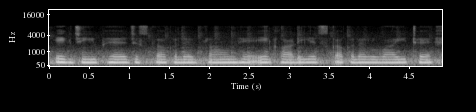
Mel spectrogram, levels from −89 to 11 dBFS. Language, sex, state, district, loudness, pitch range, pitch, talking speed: Hindi, female, Jharkhand, Ranchi, -14 LUFS, 185-190 Hz, 185 Hz, 170 wpm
